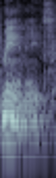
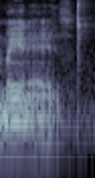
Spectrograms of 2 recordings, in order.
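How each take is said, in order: First: The word has its usual standard pronunciation. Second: The word sounds like 'man-azz', drawn out. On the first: This is the common pronunciation. "As we know it" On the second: This is a regional Louisiana pronunciation. "If I were to have to spell it, I would say MAN-AZZ"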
